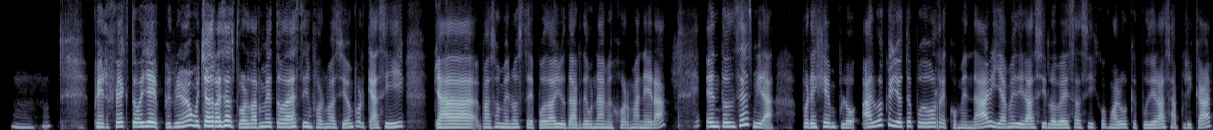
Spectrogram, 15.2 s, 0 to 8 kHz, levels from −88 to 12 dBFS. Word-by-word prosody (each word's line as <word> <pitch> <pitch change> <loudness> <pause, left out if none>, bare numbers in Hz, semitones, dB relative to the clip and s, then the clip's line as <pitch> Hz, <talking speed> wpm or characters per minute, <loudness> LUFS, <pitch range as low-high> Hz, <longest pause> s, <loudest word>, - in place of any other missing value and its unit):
Ujú. 205 +4 -12 0.5
Perfecto. 245 +3 +1
Oye, 250 0 +6
pues 220 - -5
primero 255 +8 +3
muchas 285 -1 +6
gracias 275 0 +6
por 210 0 0
darme 230 +3 +1
toda 220 -1 +3
esta 240 0 -3
información, 205 -1 -3
porque 240 -7 -3
así 215 +7 0 0.4
ya 200 -1 +5
más 205 +1 -4
o - - -2
menos 210 -1 -3
te 190 -3 -4
puedo 190 +1 -1
ayudar 185 -2 0
de 195 - -2
una 195 +1 -2
mejor 180 0 -6
manera. 185 - -2 0.5
Entonces, 255 +6 +1
mira, 215 -3 0 0.3
por 225 -1 -2
ejemplo, 220 -4 -2
algo 245 +8 +1
que 330 -3 -1
yo 255 -2 +2
te 270 +1 -3
puedo 240 -1 -2
recomendar 190 -1 -1
y 260 - -2
ya 205 -2 -1
me 220 +1 -3
dirás 200 -1 0
si 215 - -4
lo 190 -2 -2
ves 190 +2 -2
así 205 0 -7
como 195 +1 -10
algo 190 +1 -3
que 190 - -11
pudieras 180 +2 -3
aplicar, 185 +7 -3
210 Hz, 190 wpm, -20 LUFS, 190-245 Hz, 0.5 s, Oye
